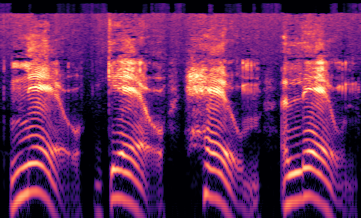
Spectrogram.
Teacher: in some very drawn-out upper class speech the forward glide is really accentuated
